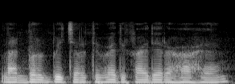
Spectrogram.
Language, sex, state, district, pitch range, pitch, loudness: Hindi, male, Arunachal Pradesh, Papum Pare, 105-110 Hz, 105 Hz, -17 LUFS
